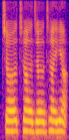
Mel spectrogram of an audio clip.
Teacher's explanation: आपकी जीभ का दांतों के ऊपरी भाग पर लगने से च वर्ग का या फिर च वर्ग के सारे वर्णों का उच्चारण होता है।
